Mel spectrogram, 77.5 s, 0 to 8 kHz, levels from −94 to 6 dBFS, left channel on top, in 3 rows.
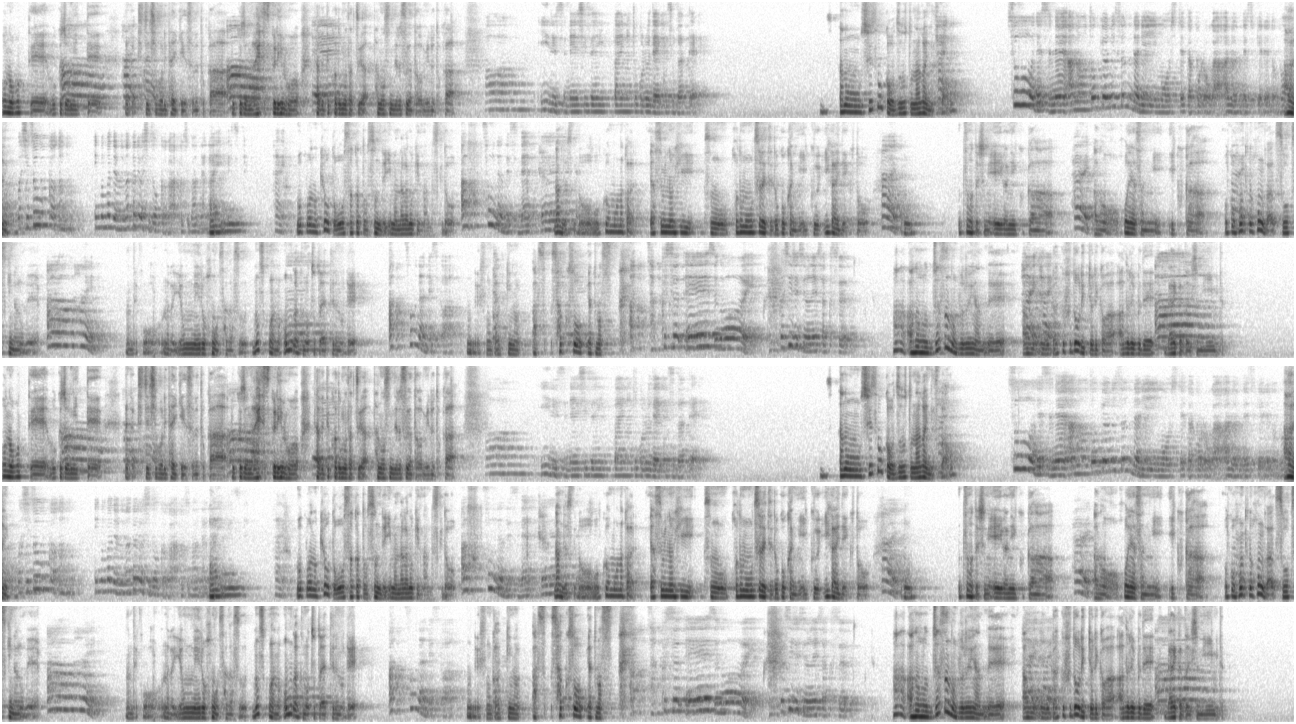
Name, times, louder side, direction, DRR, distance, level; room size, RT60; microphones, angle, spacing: voice 1, 0.0-2.0 2.5-9.5 16.4-19.1 25.6-26.0 30.0-30.7 31.7-34.9 36.9-38.5 38.8-43.2 43.9-44.1 45.0-46.9 47.7-49.9 50.3-52.4 54.1-58.8 61.0-64.2 67.0-67.2 69.5-71.8 72.1-76.1, right 3 dB, 45° right, 12 dB, 0.8 m, -23 dB
voice 2, 1.1-2.1 2.4-3.1 4.5-5.3 6.2-6.8 9.6-13.9 18.7-18.9 20.1-25.9 26.3-27.3 27.7-30.2 31.3-31.5 35.0-37.4 43.4-43.8 47.2-47.6 50.4-50.7 52.6-53.5 57.3-58.2 59.4-59.5 59.8-60.7 61.5-61.6 62.9-63.4 64.2-66.7 67.0-68.6 72.1-72.7 74.7-76.0, left 1 dB, 50° left, 2 dB, 6.5 m, -34 dB
27.5 x 25.0 x 6.0 m, 1.2 s
head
